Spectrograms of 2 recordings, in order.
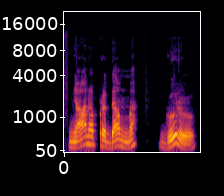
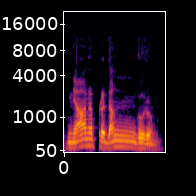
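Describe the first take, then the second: First: The last word ends in a plain vowel. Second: The last word ends with an added m sound. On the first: "when you say Jnana Pradam Guru" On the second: "you can change that legitimately, optionally, and say Jnana Pradam Gurum"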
